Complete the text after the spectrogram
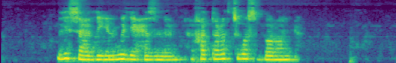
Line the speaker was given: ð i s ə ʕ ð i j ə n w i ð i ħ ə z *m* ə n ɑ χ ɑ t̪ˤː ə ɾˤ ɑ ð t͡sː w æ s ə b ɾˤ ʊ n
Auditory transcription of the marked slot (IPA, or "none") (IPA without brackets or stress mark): n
